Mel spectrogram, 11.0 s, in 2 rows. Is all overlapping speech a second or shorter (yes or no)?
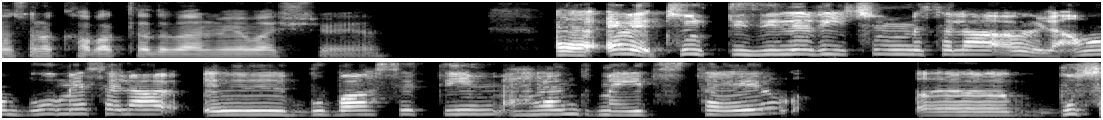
yes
